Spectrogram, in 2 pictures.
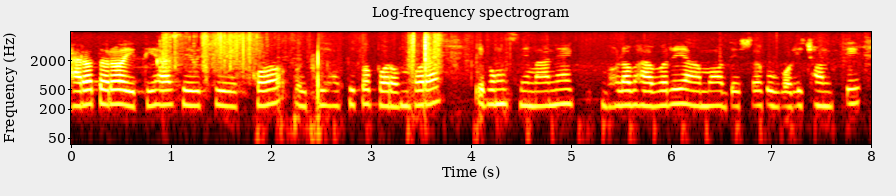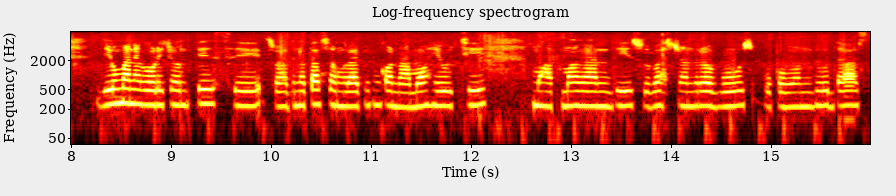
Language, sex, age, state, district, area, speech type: Odia, female, 18-30, Odisha, Balangir, urban, spontaneous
